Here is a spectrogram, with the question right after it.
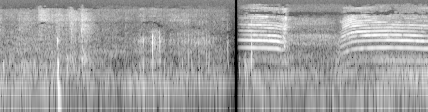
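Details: Domestic cat giving two clear, drawn-out meows in the second half, the first short and the second longer and steady, each with a rich harmonic, slightly nasal tone. Rustling and a sharp knock come before them, with faint background noise throughout.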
